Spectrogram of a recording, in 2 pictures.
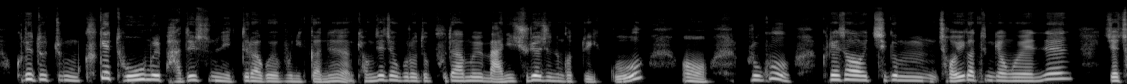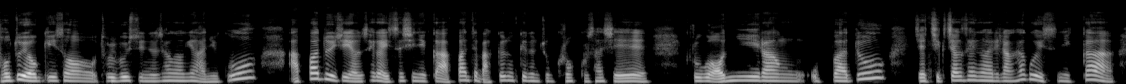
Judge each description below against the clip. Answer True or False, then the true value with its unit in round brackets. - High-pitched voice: False (170 Hz)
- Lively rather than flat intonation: False (4.6 semitones)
